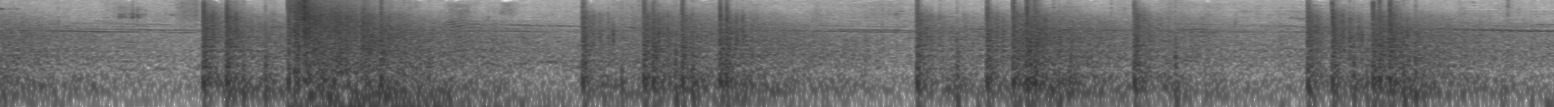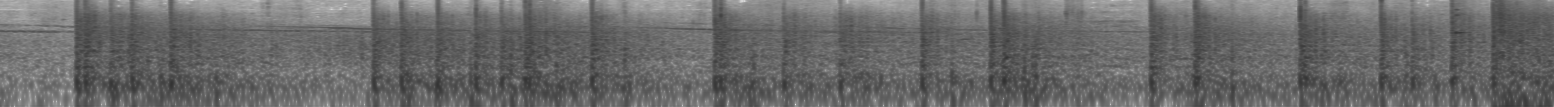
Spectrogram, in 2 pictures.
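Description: Aerial firework shells launching and bursting in quick succession: repeated sharp booms, about one every second or two, each trailing off in echo and crackle.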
